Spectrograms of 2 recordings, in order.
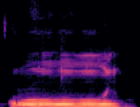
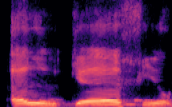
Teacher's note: perhatikan sini huruf ra di pada kata al-kafirun ya, jangan masuk hidung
